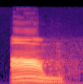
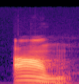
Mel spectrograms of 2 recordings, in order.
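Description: First: आर्म called out loud and clear as AARM; loud model word. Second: आर्म repeated loud and clear as AARM. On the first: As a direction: announce आर्म loudly for the class to repeat. (आर्म ज़ोर से स्पष्ट बोलना) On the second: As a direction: repeat आर्म firmly for students. (आर्म दोबारा ज़ोर से बोलना) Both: Shown as a demonstration. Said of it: "इसे अंग्रेजी में कैसे बोलेंगे?".

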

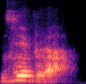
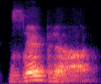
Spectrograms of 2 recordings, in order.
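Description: First: "Zebra" with a long ee, ZEE-bra; English pronunciation. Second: "Zebra" with a Turkish e, ZEH-bra; "Zebra" read as Turkish, open e; Turkish pronunciation. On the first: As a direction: say "Zebra" the English way, first vowel as in "see". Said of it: "Fakat İngilizce okunuşu zebra". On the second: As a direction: say "Zebra" the Turkish way, first vowel as in "bed". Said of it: "Türkçe yazılışı da aynı". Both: Shown as a demonstration.

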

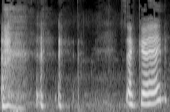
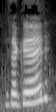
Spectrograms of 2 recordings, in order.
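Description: First: Much higher, louder sing-song. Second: Much higher, rising coo. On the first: Owner cooing at the pet about the treat, high. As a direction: coo at the pet. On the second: Owner asking the pet in high baby talk. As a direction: coo the question. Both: Real, not acted.

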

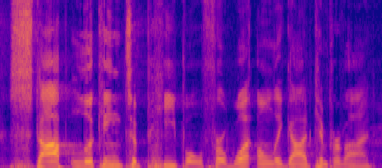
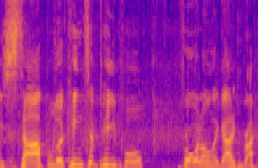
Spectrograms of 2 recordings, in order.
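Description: First: Said in the usual way. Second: The key line again, louder and ringing; loud emphatic repeat. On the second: Shown as a demonstration. Pastor repeating the first key to the church, louder. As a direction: hammer it home for the congregation. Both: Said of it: "That's the first key".

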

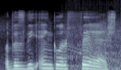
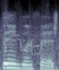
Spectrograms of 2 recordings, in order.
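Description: First: High, drawn-out boss announcement; dramatic announcer. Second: High, loud repeated name; booming announcement. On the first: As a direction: build it up like a showman. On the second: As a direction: boom the name out. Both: Acted.

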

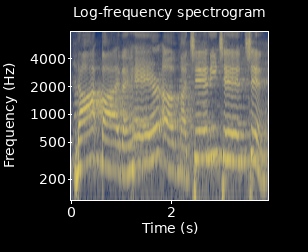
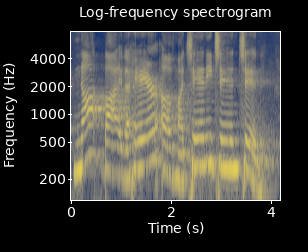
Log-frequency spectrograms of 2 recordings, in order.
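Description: First: Slow practice take of the pig refrain; practice pig line. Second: Slow, drawn-out pig refrain; pig line demo. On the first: Leading the kids in practice, slow and drawn out. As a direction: lead the kids through it slowly. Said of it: "Let's practice". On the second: Teacher showing kids the pig line, slow. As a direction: model the line for the kids to copy. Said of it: "you guys are gonna say". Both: Shown as a demonstration.

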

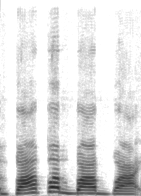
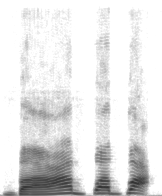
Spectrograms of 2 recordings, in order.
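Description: First: Rising question on "Ba, ba, ba, ba"; asking ba ba ba. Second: "Ba, ba, ba" said as a settled answer; "Ba, ba, ba" as a calm reply. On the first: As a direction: ask if the lift goes down. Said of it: "in Filipino is a question". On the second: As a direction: answer yes like the lift man. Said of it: "he will answer you with this". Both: Shown as a demonstration.

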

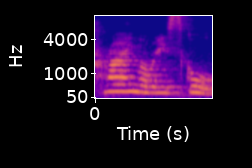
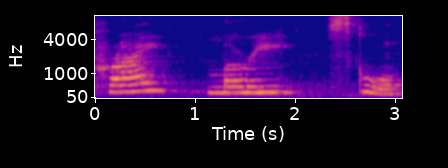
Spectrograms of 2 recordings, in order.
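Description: First: Said in the usual way. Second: Primary school said very slowly, each syllable drawn out; very slow drill. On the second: Shown as a demonstration. Teacher modelling for the class, very slow and drawn out. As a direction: stretch every sound of Primary school. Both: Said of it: "Âm u kéo dài ra".

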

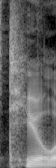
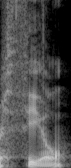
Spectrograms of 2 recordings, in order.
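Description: First: Thiel with a hard T, like "teel". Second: Thiel with a TH as in "thin"; soft TH. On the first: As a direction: say Thiel starting on a plain T sound. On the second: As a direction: say Thiel starting on an English th sound, "theel". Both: Shown as a demonstration. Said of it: "not sure if it's Thiel or Thiel".

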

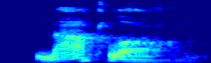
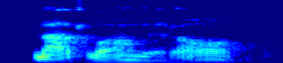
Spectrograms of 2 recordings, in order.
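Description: First: Low, softer murmured reply; quiet ominous answer. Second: Much softer, lower, hollow repeat; near-whispered echo. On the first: Narrator answering his own question, low and quiet. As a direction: let it sink, softly. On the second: Narrator echoing the answer, much softer and darker. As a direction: fade it to a dark murmur. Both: A narrator's reading.

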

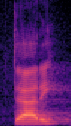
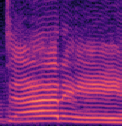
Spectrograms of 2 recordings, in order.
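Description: First: Said in the usual way. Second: Put-on high, drawn-out kid's whine; mock whinese, pitched way up; whiny child. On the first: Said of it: "Start over". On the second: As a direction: imitate a child whining for a parent. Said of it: "My kids will talk in whinese".

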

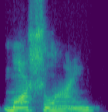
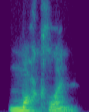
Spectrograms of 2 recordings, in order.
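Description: First: "Mauchline" said as MOSH-line; "Mauchline" with a sh sound and a long i ending; spelling pronunciation. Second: "Mauchline" said as MOCK-lin; "Mauchline" with a k sound and a short, weak ending; local pronunciation. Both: Shown as a demonstration. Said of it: "but it's pronounced".

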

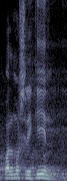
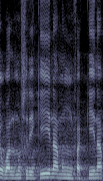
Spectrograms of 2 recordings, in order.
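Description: First: ওয়াল মুশরিকিন slowed, last ন closed with no vowel; stopping on the final letter. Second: ওয়াল মুশরিকিনা মুনফাক্কিনা, the final ন voiced with না and flowing on; reading on without stopping. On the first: Teacher showing students how to stop on the verse, clipped final ন. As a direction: end ওয়াল মুশরিকিন on a silent ন, slowly. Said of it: "শেষের অক্ষরটি আমাদেরকে সাকিন করে পড়তে হবে". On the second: Teacher showing students the joined reading, না sounded through. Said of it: "আবার পড়ার সময়". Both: Shown as a demonstration.

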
